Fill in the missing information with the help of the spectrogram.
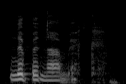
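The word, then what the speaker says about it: Nibinamik: the northwestern ontario canada in my ojibwe language it's pronounced nibbanamic the only way to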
